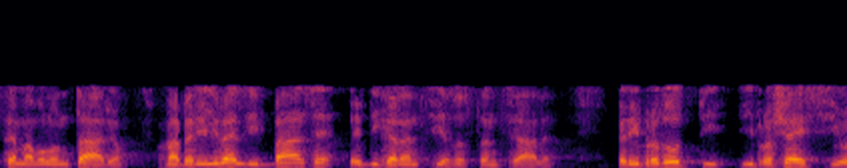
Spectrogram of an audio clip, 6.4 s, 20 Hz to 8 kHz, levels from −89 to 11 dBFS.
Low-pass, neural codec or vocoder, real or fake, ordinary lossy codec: 7.2 kHz; codec, 16 kHz, 16 kbps, FunCodec, trained on LibriTTS, 50 frames a second; fake; AAC, 16 kbps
